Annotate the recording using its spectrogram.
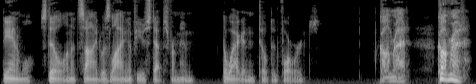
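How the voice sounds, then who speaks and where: A man's voice: low-pitched, little pitch movement, normal speed, vocal fry, fairly bright tone, breathy edge, no room sound, studio quality. A man giving a dramatic scripted narration of a horror story as an audiobook narrator.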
